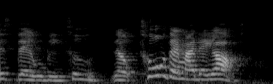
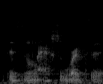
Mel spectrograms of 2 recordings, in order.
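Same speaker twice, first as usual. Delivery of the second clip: whispered aside; 14 semitones lower, 12 dB quieter than usual. Shown as a demonstration. Showing viewers the new brace, whispered aside. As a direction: repeat it in a low hush.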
